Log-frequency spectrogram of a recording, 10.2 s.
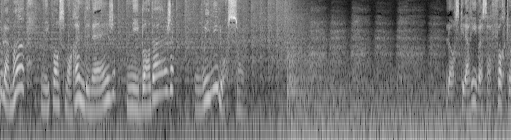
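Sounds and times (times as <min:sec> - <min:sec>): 
speech: 0:00.0 - 0:05.0, 0:09.0 - 0:10.2
exhausted out-of-breath man panting heavily: 0:05.8 - 0:09.0.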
